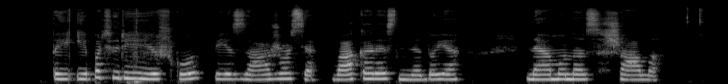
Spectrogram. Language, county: Lithuanian, Klaipėda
